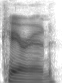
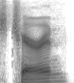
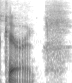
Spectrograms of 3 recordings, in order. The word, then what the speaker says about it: Charon: yes it is pronounced karen i had to search it up and um there's also a british pronunciation which is charon i think cheren something like that but the american pronunciation is karen karen's name originates from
